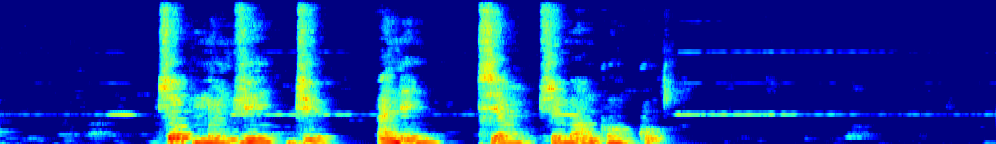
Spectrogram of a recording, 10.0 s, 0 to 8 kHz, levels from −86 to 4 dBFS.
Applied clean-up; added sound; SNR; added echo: classical method WPE with log-MMSE.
